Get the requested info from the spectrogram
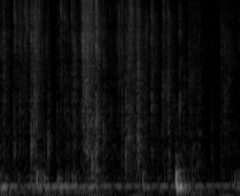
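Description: Foil trading-card pack wrapper crinkling faintly as it is handled and opened and the cards slid out, with one soft low thump near the end.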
